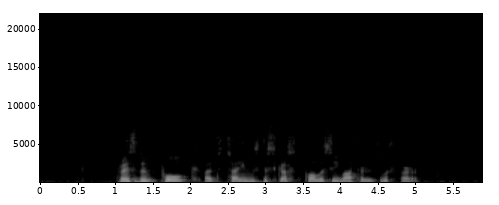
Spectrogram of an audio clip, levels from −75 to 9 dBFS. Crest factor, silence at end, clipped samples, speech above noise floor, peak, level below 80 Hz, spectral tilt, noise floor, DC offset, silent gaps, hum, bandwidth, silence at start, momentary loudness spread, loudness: 20 dB; 0.55 s; under 0.1%; 30 dB; -18 dBFS; -64 dBFS; -8.5 dB/octave; -65 dBFS; under 0.1%; none; none; 15.5 kHz; 1.05 s; 11 LU; -36 LUFS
